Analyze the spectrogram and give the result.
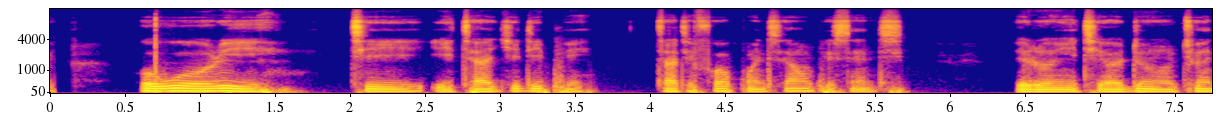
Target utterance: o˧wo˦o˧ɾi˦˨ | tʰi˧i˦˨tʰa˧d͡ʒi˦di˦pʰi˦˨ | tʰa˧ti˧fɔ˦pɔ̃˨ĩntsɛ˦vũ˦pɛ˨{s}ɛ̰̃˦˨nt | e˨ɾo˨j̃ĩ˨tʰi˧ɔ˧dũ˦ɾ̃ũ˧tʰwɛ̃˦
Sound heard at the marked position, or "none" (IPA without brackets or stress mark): s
